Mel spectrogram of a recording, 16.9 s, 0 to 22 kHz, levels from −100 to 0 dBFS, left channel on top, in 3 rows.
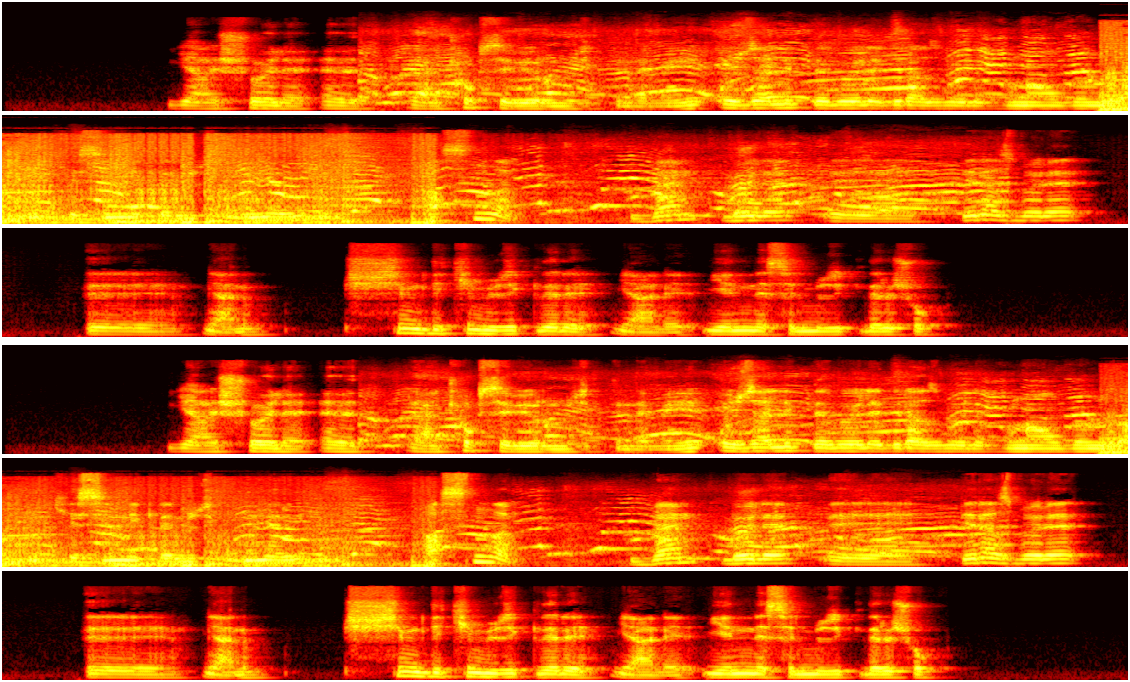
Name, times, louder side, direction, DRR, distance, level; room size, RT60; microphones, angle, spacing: voice 1, 0.8-7.2 7.7-8.2 8.8-11.0 11.7-12.6 13.0-16.0, right 3 dB, 80° right, 1.7 m, -20 dB
sound 1, 1.8-10.7, left 2 dB, 15° left, 1.8 m, -24 dB
sound 2, 5.5-8.1, left 3 dB, 30° left, 0.9 m, -21 dB
9.9 x 6.8 x 5.2 m
head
